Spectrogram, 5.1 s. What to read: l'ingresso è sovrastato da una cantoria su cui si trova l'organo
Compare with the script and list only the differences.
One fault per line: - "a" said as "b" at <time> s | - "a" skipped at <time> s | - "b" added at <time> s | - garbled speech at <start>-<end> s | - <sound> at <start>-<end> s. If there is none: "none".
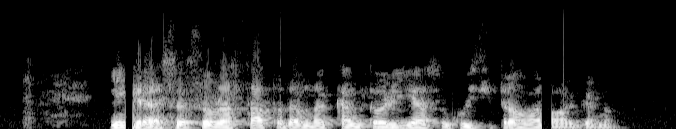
- dropout at 0.9-1.0 s
- dropout at 4.1-4.1 s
